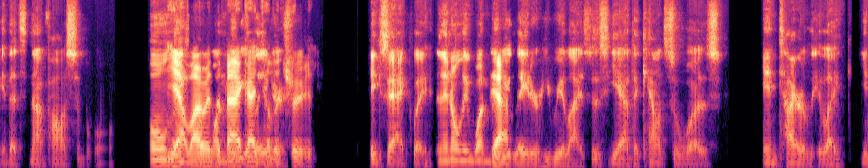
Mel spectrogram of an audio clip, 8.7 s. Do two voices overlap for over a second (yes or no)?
yes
